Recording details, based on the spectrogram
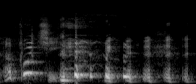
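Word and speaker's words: Appice: My brother pronounces his last name differently than I do, which is pretty weird. Apucci. See. That doesn't look like. I don't know how to write the phonetic alphabet. Apucci. I like that. It's probably that's probably accurate. Nice Italian from Brooklyn. Okay. For the record, his brother Carmine pronounces it a piece. Wow, they're both wrong. Apucci.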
